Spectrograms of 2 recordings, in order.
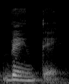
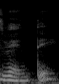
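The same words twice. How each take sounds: First: The word starts with a b sound. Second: The word starts with a v sound.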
